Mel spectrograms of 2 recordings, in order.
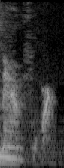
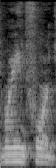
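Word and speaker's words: Marineford: I pronounce it Marin Ford because Marine Ford just sounds dumb.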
